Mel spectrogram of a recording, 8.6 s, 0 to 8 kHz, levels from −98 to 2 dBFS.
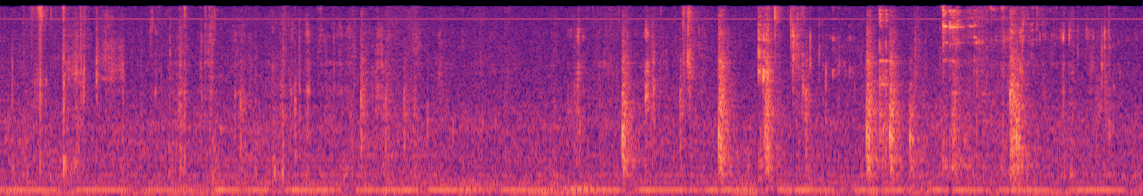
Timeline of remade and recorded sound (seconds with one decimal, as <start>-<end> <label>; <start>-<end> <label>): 0.0-8.6 recorded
